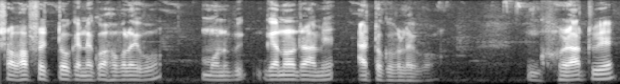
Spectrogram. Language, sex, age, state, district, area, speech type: Assamese, male, 45-60, Assam, Dhemaji, urban, spontaneous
